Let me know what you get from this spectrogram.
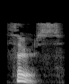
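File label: "thyrse", British English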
